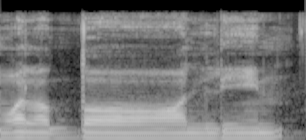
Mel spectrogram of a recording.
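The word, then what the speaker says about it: ولا الضالين: দ এখানে 4 আলিফ পরিমাণ টান হবে ওয়ালাদ্দাল্লিন। আমরা দ উচ্চারণ খুবই সোজা হয়ে যাবে যদি আমরা জিহ্বার আগা আমরা সামনের দাঁতের গোড়ার সামনে লাগাই। এখান থেকে দদ উচ্চারণ করা খুব সহজ, তাহলে দদ মোটা হবে।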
